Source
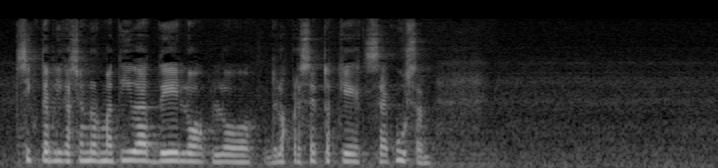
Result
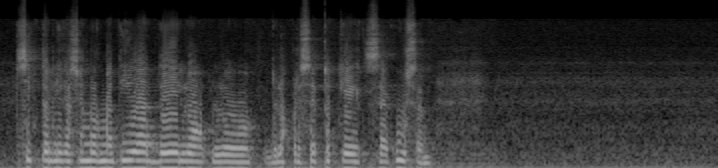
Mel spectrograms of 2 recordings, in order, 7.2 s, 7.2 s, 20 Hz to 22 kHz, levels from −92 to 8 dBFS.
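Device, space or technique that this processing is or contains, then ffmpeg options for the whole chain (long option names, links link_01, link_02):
valve amplifier with mains hum: -af "aeval=exprs='(tanh(35.5*val(0)+0.65)-tanh(0.65))/35.5':channel_layout=same,aeval=exprs='val(0)+0.00158*(sin(2*PI*50*n/s)+sin(2*PI*2*50*n/s)/2+sin(2*PI*3*50*n/s)/3+sin(2*PI*4*50*n/s)/4+sin(2*PI*5*50*n/s)/5)':channel_layout=same,volume=6.5dB"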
